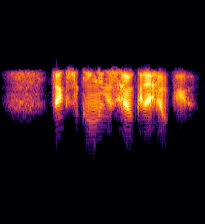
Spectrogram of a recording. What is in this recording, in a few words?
human call operator male american says thanks for calling us how can i help you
